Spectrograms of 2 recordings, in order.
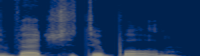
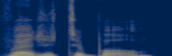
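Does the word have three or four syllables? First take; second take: four; four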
